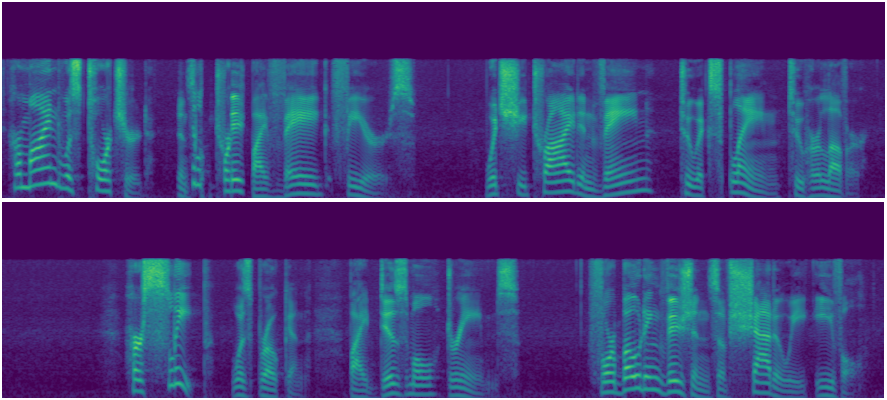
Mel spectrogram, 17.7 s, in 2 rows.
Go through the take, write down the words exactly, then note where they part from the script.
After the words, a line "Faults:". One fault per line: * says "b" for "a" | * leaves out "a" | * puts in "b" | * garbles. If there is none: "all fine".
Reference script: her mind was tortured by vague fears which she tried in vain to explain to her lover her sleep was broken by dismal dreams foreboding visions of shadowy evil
her mind was tortured [garbled] by vague fears which she tried in vain to explain to her lover her sleep was broken by dismal dreams foreboding visions of shadowy evil
Faults:
* garbles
